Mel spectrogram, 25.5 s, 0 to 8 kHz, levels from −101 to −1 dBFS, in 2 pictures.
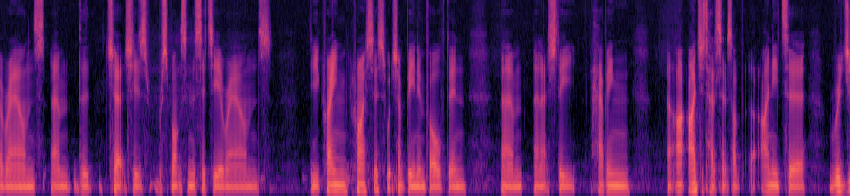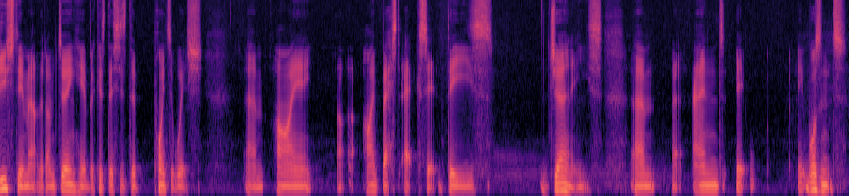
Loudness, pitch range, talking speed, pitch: -37 LUFS, 85-100 Hz, 135 wpm, 90 Hz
